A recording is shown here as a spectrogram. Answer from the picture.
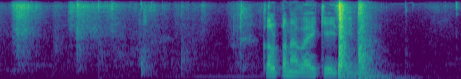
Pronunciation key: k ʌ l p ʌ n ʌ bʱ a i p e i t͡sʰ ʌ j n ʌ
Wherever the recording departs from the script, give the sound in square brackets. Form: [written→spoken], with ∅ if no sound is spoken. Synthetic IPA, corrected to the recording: k ʌ l p ʌ n [ʌ→a] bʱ a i [p→k] e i t͡sʰ ʌ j n ʌ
